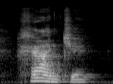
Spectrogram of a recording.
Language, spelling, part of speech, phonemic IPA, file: Dutch, graantje, noun, /ˈɣraɲcə/, Nl-graantje.ogg
- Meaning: diminutive of graan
